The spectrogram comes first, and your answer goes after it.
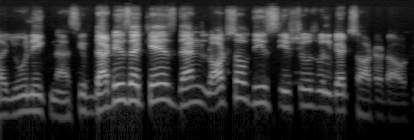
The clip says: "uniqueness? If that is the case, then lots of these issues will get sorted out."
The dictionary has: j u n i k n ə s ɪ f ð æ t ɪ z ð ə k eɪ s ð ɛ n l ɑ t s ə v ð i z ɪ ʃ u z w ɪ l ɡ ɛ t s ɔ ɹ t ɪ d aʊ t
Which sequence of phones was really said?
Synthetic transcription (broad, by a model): j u n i k n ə s ɪ f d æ t ɪ z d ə k eɪ s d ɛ n l ɑ t s ə v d i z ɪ ʃ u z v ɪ l ɡ ɛ t s ɔ ɹ t ɪ d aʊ t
